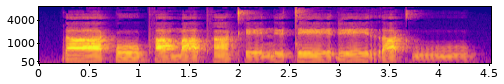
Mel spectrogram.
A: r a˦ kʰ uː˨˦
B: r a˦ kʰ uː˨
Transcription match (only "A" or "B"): A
